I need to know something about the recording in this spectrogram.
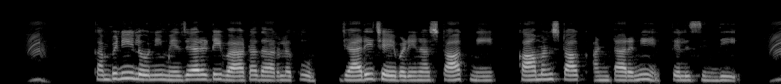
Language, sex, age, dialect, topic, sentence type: Telugu, female, 18-24, Central/Coastal, banking, statement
